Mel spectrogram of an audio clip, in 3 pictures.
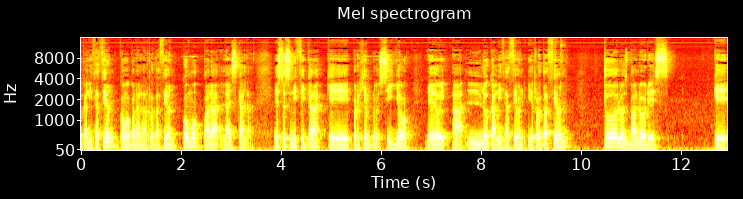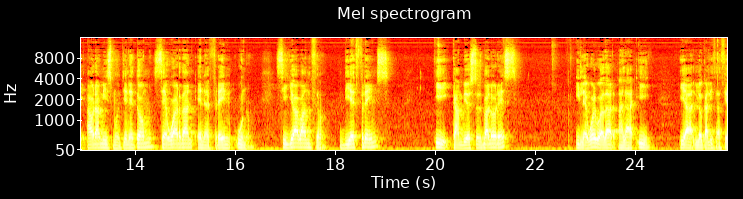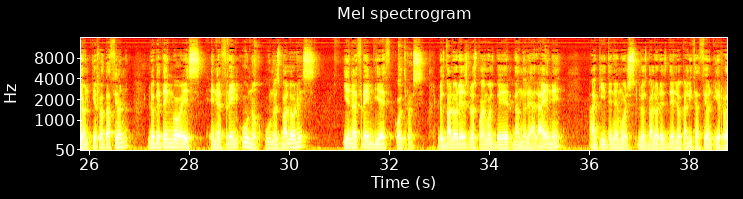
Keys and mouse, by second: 18.4 click, 19.9 click, 21.4 click, 28.8 click, 30.9-32.3 drag, 32.7-33.3 drag, 35.0 n.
